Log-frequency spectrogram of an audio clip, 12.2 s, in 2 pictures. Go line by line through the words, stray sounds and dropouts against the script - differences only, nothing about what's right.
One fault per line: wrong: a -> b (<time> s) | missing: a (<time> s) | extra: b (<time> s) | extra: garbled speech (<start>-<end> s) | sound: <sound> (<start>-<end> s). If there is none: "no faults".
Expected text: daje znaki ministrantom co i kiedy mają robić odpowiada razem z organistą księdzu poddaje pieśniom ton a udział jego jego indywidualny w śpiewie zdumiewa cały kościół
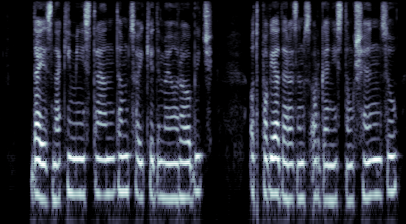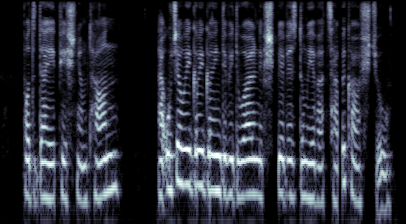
sound: dropout (11.1-11.2 s)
